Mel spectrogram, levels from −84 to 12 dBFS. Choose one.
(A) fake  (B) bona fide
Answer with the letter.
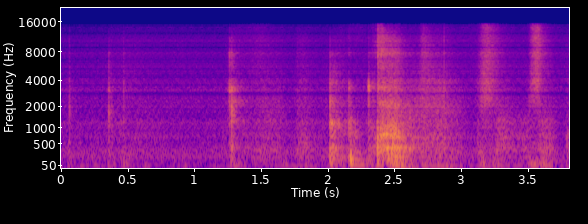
A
